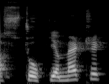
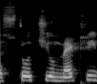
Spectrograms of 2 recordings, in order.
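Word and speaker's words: stoichiometry: Equations are used in स्टाइकोमेट्रिक problems या स्टोकियोमेट्रिक problems, या बाज लोग इसको स्टोकियोमेट्री भी बोलते हैं तो, या स्टोचियोमेट्री भी बोलते हैं, तीनों प्रोनाउंसिएशंस ठीक हैं।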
